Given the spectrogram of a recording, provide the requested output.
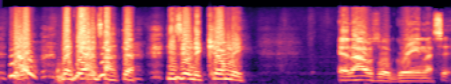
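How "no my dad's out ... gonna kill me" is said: high, loud mock terror; acted panic, pitched way up; imitated terrified kid. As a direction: play a frightened boy refusing to budge. Retold terrified kid refusing to move.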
